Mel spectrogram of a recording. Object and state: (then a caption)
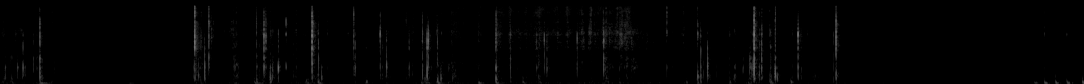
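Paper squishy being squeezed. Fingertips with short nails squeeze and press a small, flat, Hello Kitty-shaped paper squishy, stuffed and hollow-soft, turned from its plain white back to its drawn front. Dry, bright paper crinkling comes in quick clusters of sharp crackles, densest in the middle of the clip. Quieter pauses fall near the start and end, with a few soft crinkles closing it out.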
